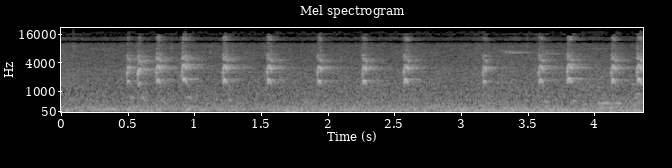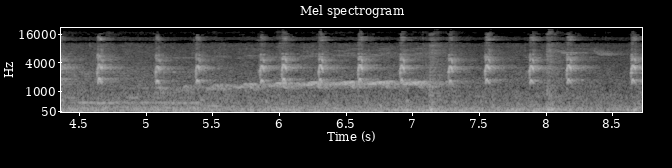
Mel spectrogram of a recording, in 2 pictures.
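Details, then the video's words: Loud squirrel call from a Sri Lankan garden: a long string of high, staccato chirps, about two per second, with a faint thin whistle from another creature drifting in partway through. "Loud Squirrel sound"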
